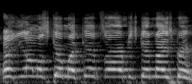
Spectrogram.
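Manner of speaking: high-pitched mock outcry; panicked exchange. Comic replaying a near accident in a parking lot, high mock panic. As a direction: act out a frantic, high-voiced confrontation.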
